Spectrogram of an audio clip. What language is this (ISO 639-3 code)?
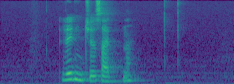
fao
